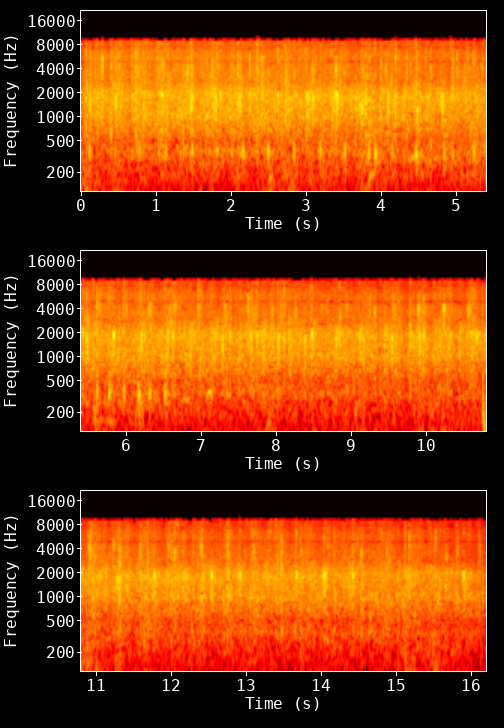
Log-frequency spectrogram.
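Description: Audience applauding steadily, easing off a little near the end.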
